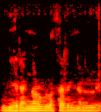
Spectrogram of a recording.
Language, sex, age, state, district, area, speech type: Malayalam, male, 60+, Kerala, Malappuram, rural, spontaneous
